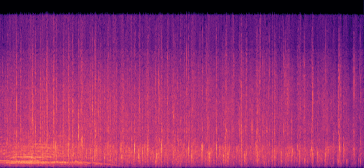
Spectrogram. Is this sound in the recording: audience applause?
yes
